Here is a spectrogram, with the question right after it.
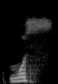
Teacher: tepat ya bukan Mus beda kan Kan hasilnya akan beda Mus sinnya jadi tebal nah ini keliru sinnya harusnya tipis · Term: sinnya tipis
